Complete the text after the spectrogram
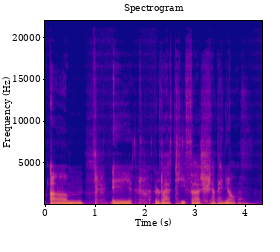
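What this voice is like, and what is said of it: Thick put-on French accent. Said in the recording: “Can you say that with a thicker French accent, please”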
